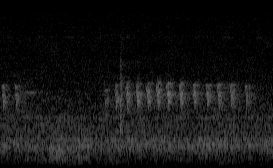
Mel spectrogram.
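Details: Common blackbird, garden, May, alarm calling: two faint chinks, then a long even series of about a dozen sharp, rattling notes after a brief click.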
